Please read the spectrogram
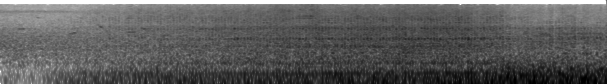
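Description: Motorcycle engine running as the bike comes up a dirt track, a low rumble that starts about half a second in and grows steadily louder as it approaches.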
